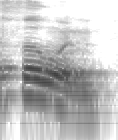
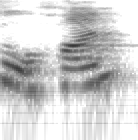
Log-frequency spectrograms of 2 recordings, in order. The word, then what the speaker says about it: Sohn: At this point in time, we invite the first speaker from their opposition, Sohn, to open the case for Holy Faith Convent Penal. Good afternoon. Surname is pronounced Sohan.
